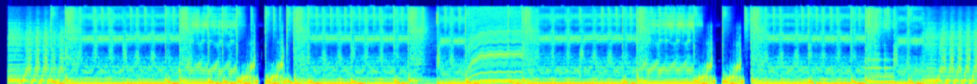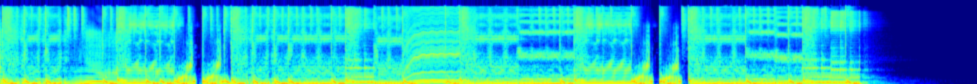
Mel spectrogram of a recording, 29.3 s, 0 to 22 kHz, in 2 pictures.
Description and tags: Bass Template 01
bass, dirty, dubstep, filth, fruityloops, hats, high, hits, kick, snare, synth, wobble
